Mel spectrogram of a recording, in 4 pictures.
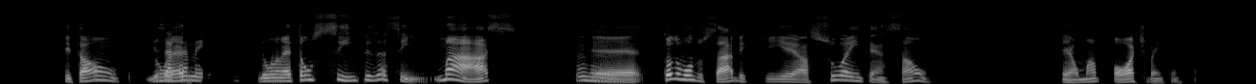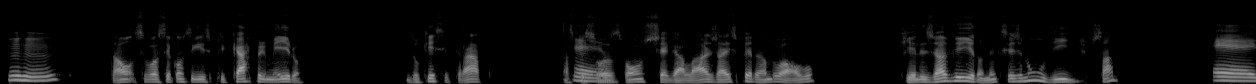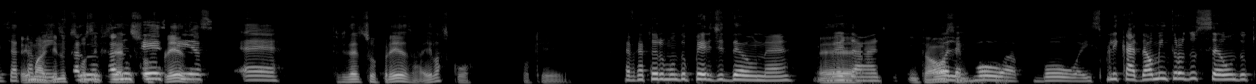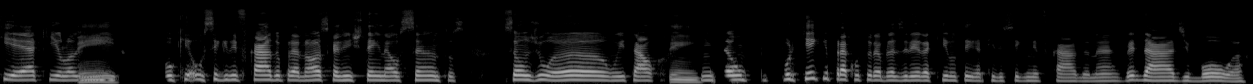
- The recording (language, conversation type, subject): Portuguese, advice, Como posso conciliar as tradições familiares com a minha identidade pessoal?
- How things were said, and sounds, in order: tapping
